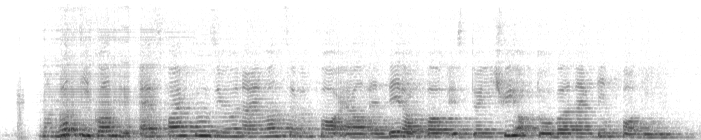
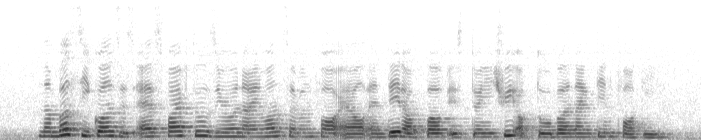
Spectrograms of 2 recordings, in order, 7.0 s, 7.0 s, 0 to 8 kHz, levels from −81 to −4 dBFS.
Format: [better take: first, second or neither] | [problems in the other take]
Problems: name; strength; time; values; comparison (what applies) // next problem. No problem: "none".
second | noise reduction (neural separator model SepFormer DNS4)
